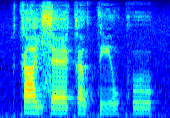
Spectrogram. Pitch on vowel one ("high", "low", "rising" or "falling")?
high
